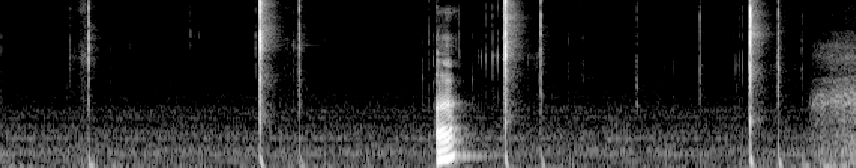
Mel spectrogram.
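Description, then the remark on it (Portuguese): A Bic four-color ballpoint pen clicked repeatedly, a series of sharp, crisp plastic snaps at uneven intervals, with one brief spoken interjection midway. “E foi o ponto alto da minha semana, comprar uma Bic quatro cores.”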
